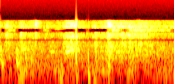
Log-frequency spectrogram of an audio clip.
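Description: Faint rustling and shuffling of movement, with one sharp click about a second in.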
